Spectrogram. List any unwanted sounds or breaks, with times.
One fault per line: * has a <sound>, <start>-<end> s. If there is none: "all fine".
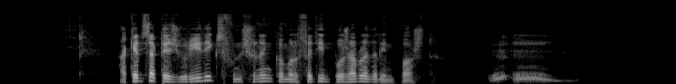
* has a cough, 4.9-5.8 s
